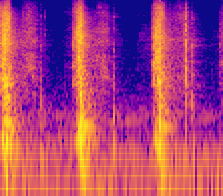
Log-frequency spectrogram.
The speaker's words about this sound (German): wird der Lauch geschnitten in schöne feine Streifen.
